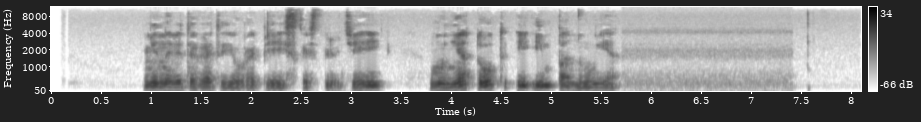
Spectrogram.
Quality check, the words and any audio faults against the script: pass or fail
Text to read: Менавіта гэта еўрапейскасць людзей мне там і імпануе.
fail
